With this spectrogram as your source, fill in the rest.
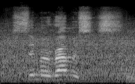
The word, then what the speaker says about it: Semiramis: Semiramis.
